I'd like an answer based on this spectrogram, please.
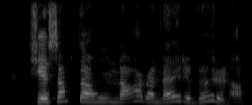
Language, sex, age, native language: Icelandic, female, 12, Icelandic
